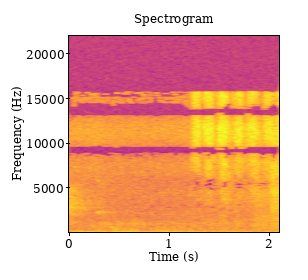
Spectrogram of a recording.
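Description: Faint rustling and scratching of handling and cloth movement, over a low steady rumble of room tone.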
